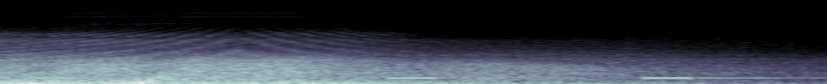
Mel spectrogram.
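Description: Logo-intro sound effect: a deep, noisy swell, loudest in the first second and dying away over the next three, with a few short low tone blips.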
